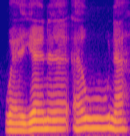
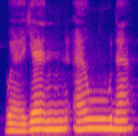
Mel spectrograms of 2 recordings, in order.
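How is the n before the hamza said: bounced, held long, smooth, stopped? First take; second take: bounced; smooth. First: The n is released with an echoing bounce. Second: The n flows smoothly into the next sound. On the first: The speaker calls it wrong. "Parmi les erreurs de prononciation, c'est al-qalqala" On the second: The speaker calls it right. "la prononciation correcte est"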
